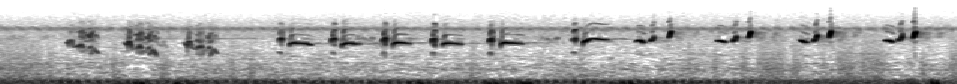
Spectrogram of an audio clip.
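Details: Singing bush lark (Mirafra cantillans) in India, singing and mimicking other birds: a run of quick high chirps, then a steady series of short rising whistled notes about twice a second, with a low rumble beneath.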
